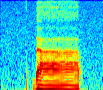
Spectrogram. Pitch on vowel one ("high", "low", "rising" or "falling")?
low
